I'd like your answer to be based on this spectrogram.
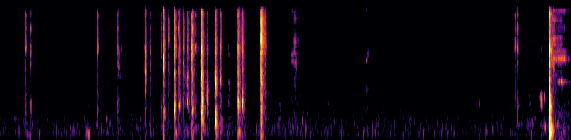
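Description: Someone types a login on a computer keyboard in a quiet room, with scattered clicks that build into a quick dense burst of keystrokes, then fall silent before a few final taps.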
